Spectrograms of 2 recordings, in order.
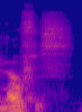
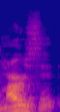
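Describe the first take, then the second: First: The city name is said in a standard way. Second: The city name is said in a clipped local accent. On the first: "They don't say Memphis" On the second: "They be like Mersey"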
